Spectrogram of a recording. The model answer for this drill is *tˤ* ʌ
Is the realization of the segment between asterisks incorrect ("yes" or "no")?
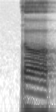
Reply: yes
